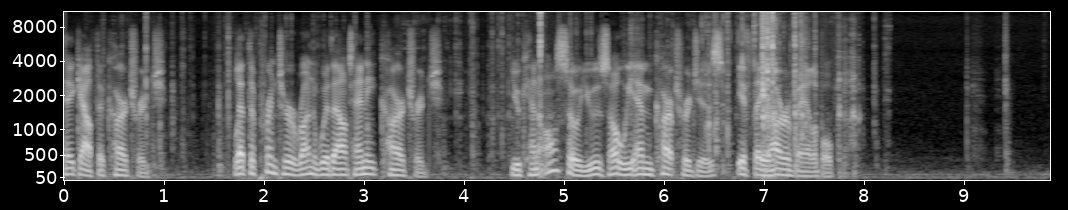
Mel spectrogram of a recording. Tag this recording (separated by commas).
Speech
